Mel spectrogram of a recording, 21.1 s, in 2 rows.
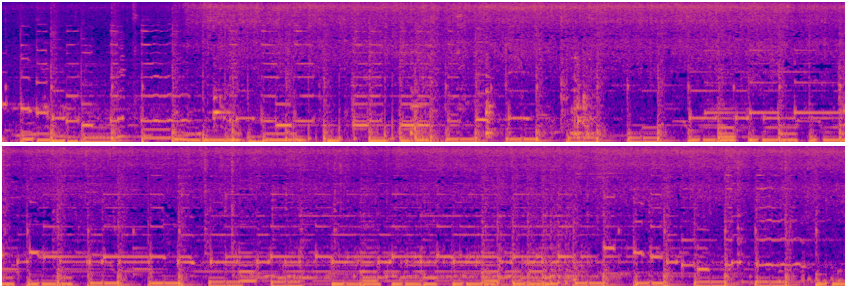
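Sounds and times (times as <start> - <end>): background music with steady beat: 0.0 - 21.0
meat sizzling in a frying pan: 0.0 - 21.0.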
